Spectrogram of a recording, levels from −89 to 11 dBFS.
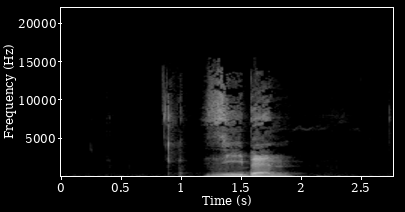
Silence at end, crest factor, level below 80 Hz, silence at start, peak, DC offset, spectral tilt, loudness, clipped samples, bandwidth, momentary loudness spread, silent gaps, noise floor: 0.85 s; 26 dB; -46 dBFS; 0.9 s; -4 dBFS; under 0.1%; -4 dB/octave; -24 LUFS; under 0.1%; 15.5 kHz; 21 LU; none; -77 dBFS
